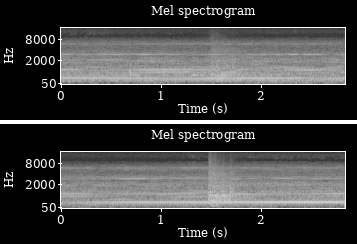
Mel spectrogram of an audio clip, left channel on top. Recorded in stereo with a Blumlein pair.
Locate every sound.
1.5 s a gunshot: 40° right, 2 m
